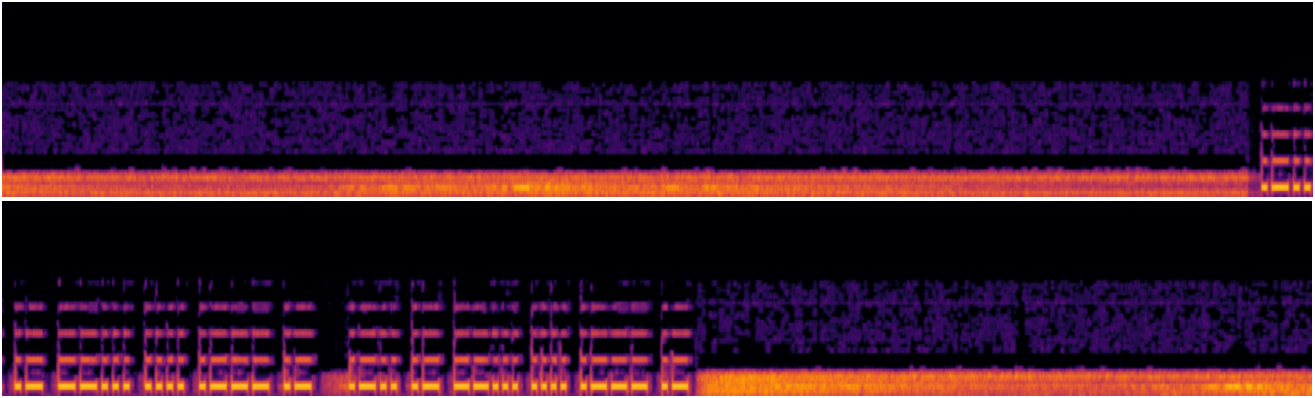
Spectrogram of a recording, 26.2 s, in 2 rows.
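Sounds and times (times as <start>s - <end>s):
6m continuous wave radio signal: 0.0s - 26.2s.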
